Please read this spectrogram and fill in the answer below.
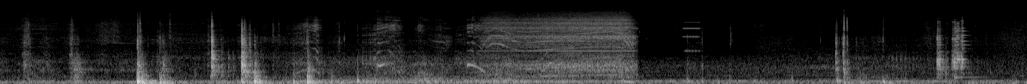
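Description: Cordless drill driving a screw through a small metal bracket into wood, its motor running for about a second and a half before stopping suddenly. A few sharp knocks and clicks come before and after it.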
